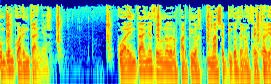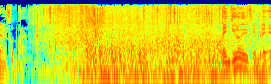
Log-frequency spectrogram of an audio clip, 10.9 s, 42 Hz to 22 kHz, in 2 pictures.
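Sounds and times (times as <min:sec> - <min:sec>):
speech: 0:00.1 - 0:01.2, 0:02.4 - 0:06.3, 0:09.8 - 0:10.8
heavy rain in Seville Spain: 0:06.0 - 0:10.8
deep rolling rumble of thunder in Seville Spain: 0:06.4 - 0:10.8.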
